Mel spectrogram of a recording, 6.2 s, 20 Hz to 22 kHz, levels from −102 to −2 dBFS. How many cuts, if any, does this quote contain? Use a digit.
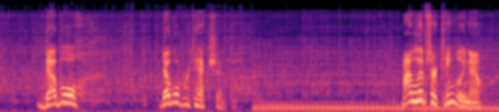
1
